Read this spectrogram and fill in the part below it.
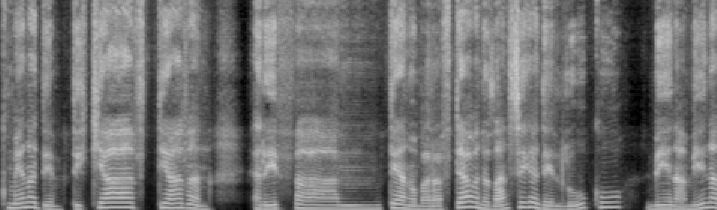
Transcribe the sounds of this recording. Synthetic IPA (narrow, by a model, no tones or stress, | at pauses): kumenəd̪emit̪ekafi̥t̪iavanə̥ | refəmit̪eanombaɾafi̥t̪iavanəzanisekʲəd̪eniroku | mena̰menə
